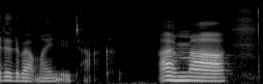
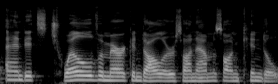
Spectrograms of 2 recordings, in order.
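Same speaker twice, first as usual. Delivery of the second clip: ordinary talk, nothing marked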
